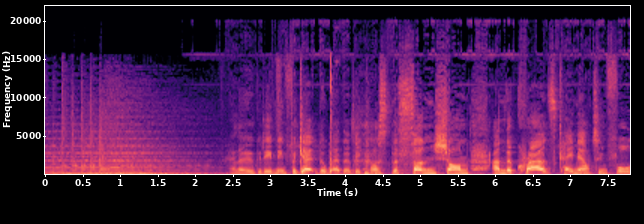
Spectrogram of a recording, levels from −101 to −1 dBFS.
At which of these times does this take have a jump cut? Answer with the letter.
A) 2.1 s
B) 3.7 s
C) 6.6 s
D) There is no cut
D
